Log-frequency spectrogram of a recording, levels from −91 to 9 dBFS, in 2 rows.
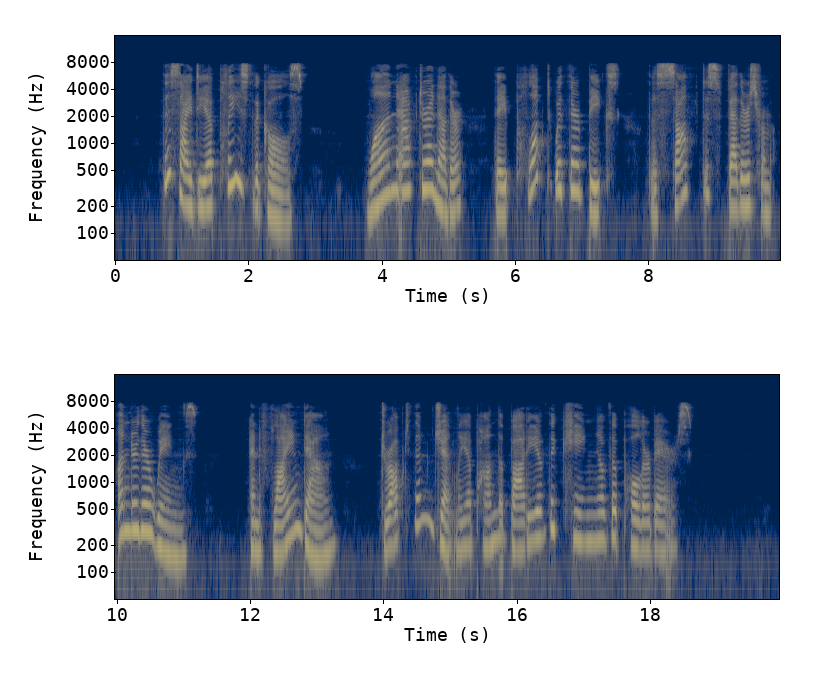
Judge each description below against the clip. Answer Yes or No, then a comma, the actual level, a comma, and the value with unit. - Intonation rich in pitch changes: Yes, wide, 8.6 semitones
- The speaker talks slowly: Yes, slow, 110 wpm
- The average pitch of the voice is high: Yes, high, 205 Hz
